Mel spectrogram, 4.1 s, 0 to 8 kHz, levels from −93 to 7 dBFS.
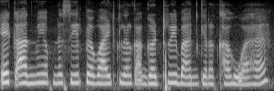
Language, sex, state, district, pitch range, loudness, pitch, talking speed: Hindi, female, Jharkhand, Garhwa, 250-280 Hz, -18 LUFS, 265 Hz, 205 wpm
